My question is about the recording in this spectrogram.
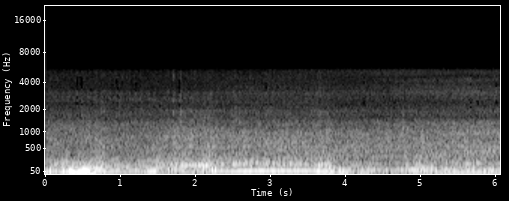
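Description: Vehicle engine running with a steady low rumble, heard from a camera mounted on the bonnet. It swells briefly near the start and dips slightly later on.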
